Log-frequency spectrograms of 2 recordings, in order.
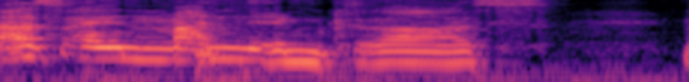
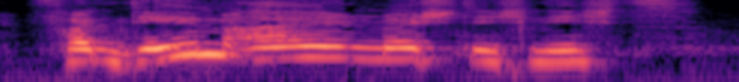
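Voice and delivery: usual speaking voice

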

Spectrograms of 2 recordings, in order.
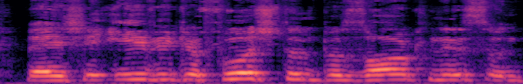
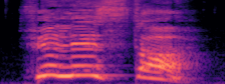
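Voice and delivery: high panting call of a stable master; breathless shout; 11 semitones higher, 6 dB louder than usual. A narrator's reading. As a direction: call out, gasping from running. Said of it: "rief ihm keuchend der Oberstallmeister zu".

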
